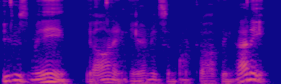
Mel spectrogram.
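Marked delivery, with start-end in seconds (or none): 2.4-2.7 high call across the house to his wife. Real, not acted. Trader calling to his wife in the next room, high call. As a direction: sing out her pet name from the desk.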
